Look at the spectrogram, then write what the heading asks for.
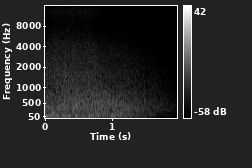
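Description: A roaring surge of water crashes down as a dramatic effect, a loud, broad rushing roar that holds briefly and then fades away to silence.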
